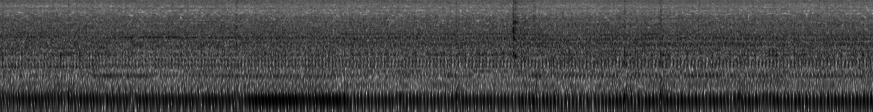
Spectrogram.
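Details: Yamaha Virago V-twin after carb work, just started with choke on: an even, lumpy twin beat held at a raised choke idle, with no knocks or misses. It doesn't sound too bad; runs fine.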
